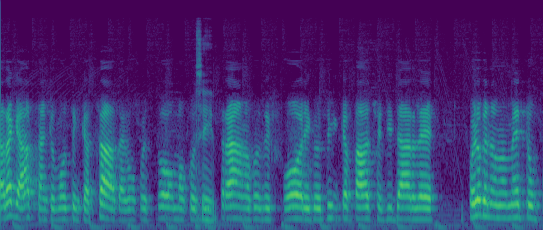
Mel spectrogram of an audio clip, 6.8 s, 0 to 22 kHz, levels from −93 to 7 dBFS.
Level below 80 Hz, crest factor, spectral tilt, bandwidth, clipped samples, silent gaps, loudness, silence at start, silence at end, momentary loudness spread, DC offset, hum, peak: -60 dBFS; 18 dB; -4 dB/octave; 14 kHz; under 0.1%; none; -26 LUFS; 0 s; 0.05 s; 10 LU; under 0.1%; none; -6 dBFS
